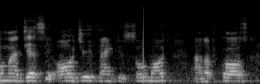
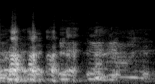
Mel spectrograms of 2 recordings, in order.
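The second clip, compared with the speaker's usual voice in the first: a quick, high burst of laughter; 9 semitones higher, 5 dB louder than usual. Real, not acted. Host laughing at the guest's reply, quick high laugh. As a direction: laugh it off brightly.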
